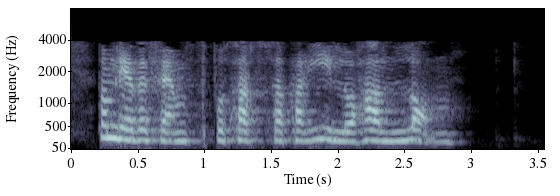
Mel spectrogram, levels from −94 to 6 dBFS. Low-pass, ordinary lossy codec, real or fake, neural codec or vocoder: 7.2 kHz; AAC, 16 kbps; real; none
